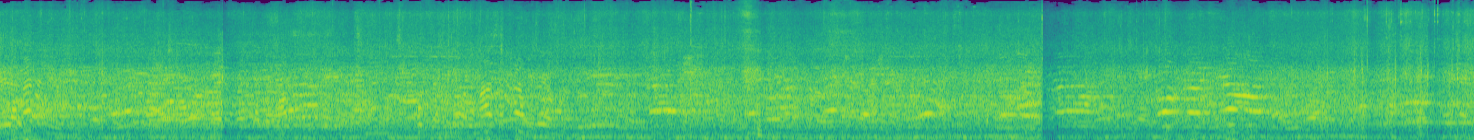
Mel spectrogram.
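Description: A crowd of people talks and shouts outdoors in a busy street.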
